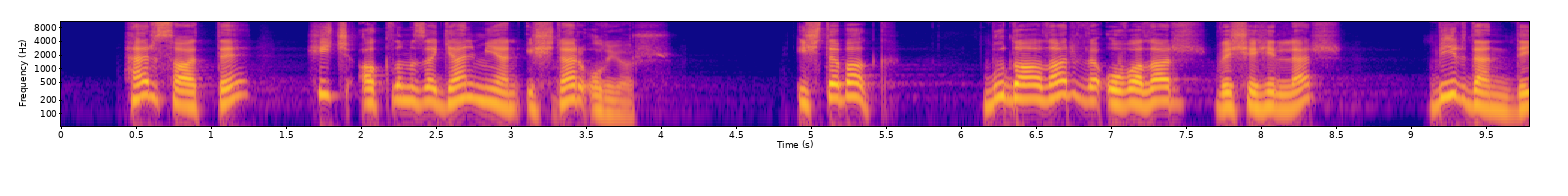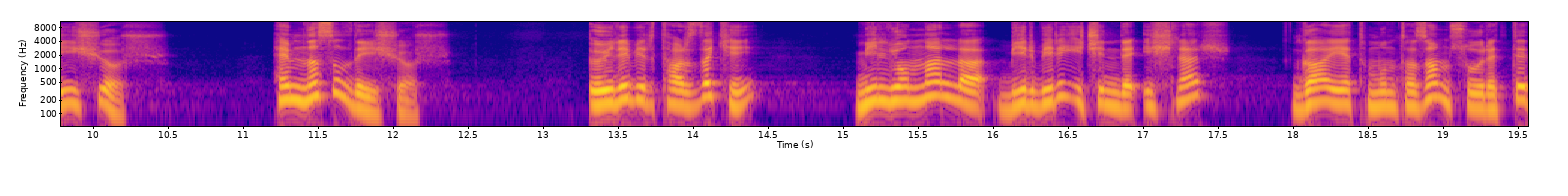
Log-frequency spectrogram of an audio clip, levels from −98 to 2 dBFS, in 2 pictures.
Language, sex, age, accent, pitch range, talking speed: Turkish, male, 40-59, native, 140-195 Hz, 95 wpm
